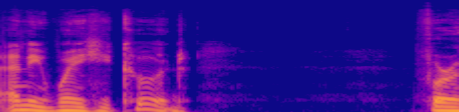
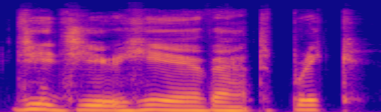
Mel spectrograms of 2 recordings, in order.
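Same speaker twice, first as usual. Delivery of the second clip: gloating bully; much slower than usual. Acted.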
